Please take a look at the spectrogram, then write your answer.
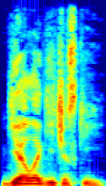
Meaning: geologic, geological
- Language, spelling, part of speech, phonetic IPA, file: Russian, геологический, adjective, [ɡʲɪəɫɐˈɡʲit͡ɕɪskʲɪj], Ru-геологический.ogg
